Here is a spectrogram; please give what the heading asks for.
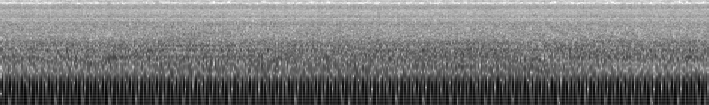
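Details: Valsi generator small engine, push-button start with choke, final test run: settles into a steady, even idle with a smooth low thrum and no misses or knocks; runs healthy.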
